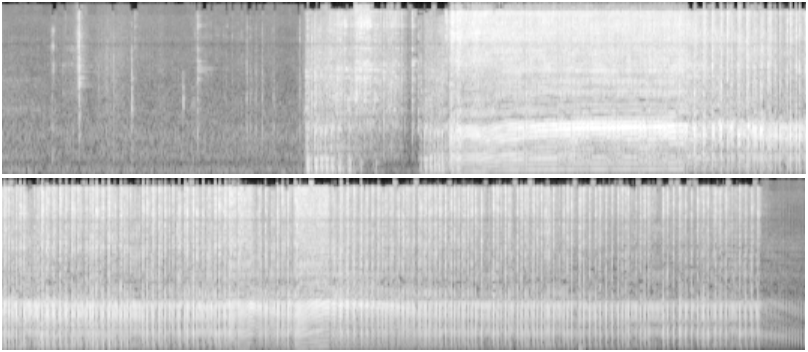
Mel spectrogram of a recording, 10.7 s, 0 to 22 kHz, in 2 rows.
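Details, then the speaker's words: John Deere S1400 two-stroke weed eater that bogged on throttle, run with the plugged muffler removed: starts after two seconds and revs freely to a loud, raspy, steady scream without bogging, confirming the plugged muffler as the cause. "See, now if we start it up now, it's gonna be real loud, but I guarantee you that it'll rev and it'll work like it"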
